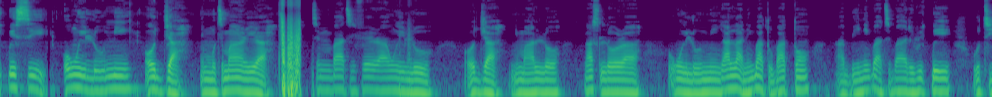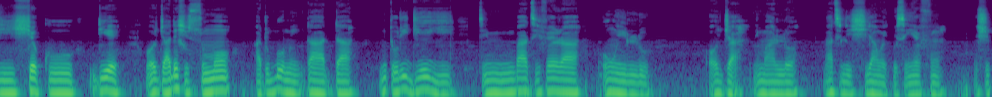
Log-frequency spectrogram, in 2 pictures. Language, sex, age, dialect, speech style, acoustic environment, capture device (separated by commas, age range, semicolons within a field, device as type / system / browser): Yoruba, male, 35-44, Nigeria - Nigerian Standard, relaxed, silence, mobile / Linux / Chrome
